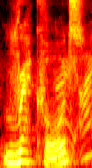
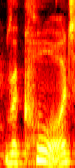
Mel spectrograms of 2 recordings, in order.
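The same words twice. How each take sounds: First: It carries the stress pattern of the noun. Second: It carries the stress pattern of the verb. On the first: It is the thing that was recorded. The speaker calls it right. "like the noun" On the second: It is the action of recording. The speaker calls it wrong. "like the verb"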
